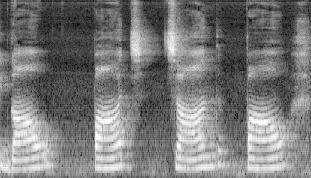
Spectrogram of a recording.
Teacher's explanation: हमारे मुख और नाक दोनों से वायु बाहर आ रही है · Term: अनुनासिक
